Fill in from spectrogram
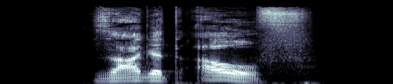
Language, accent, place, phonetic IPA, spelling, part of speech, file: German, Germany, Berlin, [ˌzaːɡət ˈaʊ̯f], saget auf, verb, De-saget auf.ogg
- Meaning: second-person plural subjunctive I of aufsagen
